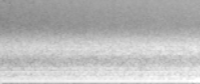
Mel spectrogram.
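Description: Faint, steady electrical hum from the microphone and sound system.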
